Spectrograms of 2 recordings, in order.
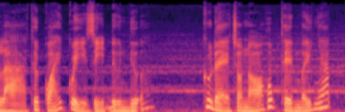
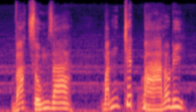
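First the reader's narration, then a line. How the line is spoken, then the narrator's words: Shouting. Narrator (Vietnamese): Tôi hét lên với Tuyền Béo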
